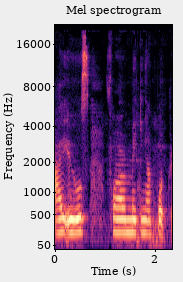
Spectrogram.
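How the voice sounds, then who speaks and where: A woman speaks with a non-native accent at a fairly high pitch. Her tone is dark and mellow. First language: not English. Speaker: art tutorial creator. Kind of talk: drawing tutorial narration.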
